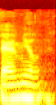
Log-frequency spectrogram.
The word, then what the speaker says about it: Famula: Please, you'll correct my pronunciation if need be, and thank you. Yeah, it's Famula.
